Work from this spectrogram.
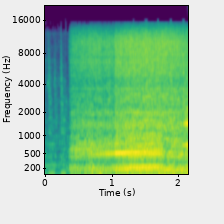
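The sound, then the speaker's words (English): Tires squeal as a car swerves to miss an oncoming car. A loud, sustained engine roar is overlaid with high, steady squealing tones, and there is no speech. “swerves to miss a car coming the other way”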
